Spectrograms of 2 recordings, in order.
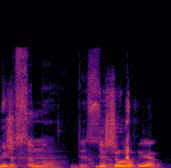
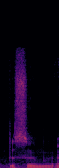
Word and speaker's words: Dosunmu: Ayo Dosunmu. Dosunmu.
